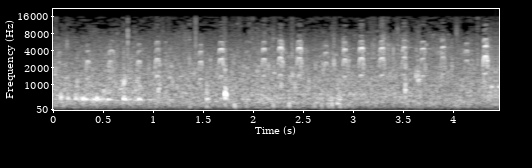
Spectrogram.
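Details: Several Antarctic terns calling in flight over lapping sea, with the shore in the foreground: many short, sharp, harsh notes overlapping in quick succession against a steady wash of water.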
